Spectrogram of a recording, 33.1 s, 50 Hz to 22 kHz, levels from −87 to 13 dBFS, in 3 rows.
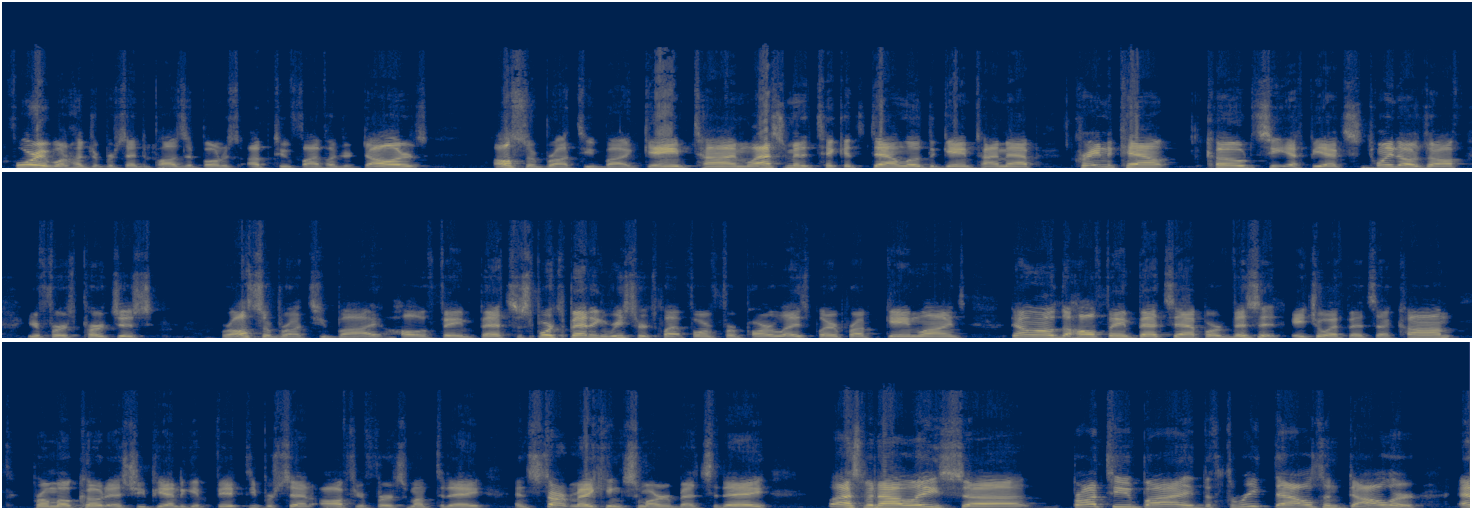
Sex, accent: male, American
